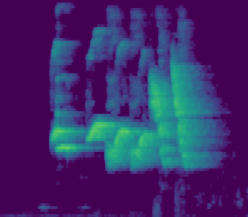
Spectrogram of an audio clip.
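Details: Captive Double-collared Seedeater (Coleiro), a master singer used to train young birds, delivers the Tui Tui Zel Zel classic: bright whistled opening notes, tumbling downward slurs, two rapid descending buzzes, clean silent background.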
